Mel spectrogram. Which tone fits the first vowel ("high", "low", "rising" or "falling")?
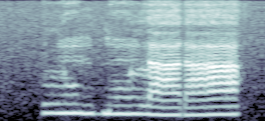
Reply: high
